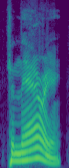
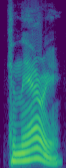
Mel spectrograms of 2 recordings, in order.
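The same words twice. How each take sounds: No difference in how they are said.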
